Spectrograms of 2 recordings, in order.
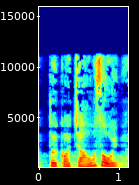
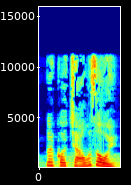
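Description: First: Joyful shout. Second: Even bigger joyful shout. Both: A narrator's reading. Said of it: "hét lớn".

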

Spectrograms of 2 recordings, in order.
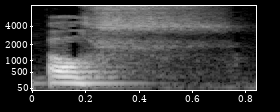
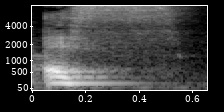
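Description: First: The correct heavy sad with sukun. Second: S said with a light front vowel, the wrong way; a bright, light es, as the mistake to avoid; the light vowel, not the heavy one. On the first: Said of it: "on rend la lettre grave". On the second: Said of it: "on dit pas S, mais on rend la lettre grave". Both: Shown as a demonstration.

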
